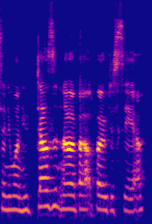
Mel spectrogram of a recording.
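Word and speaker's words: Boudica: Um and I would suggest anyone who doesn't know about Bodhica to or or Buudaca as she's now uh pronounced I would just suggest everyone go and check her out.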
